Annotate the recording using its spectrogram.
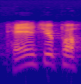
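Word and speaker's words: Tangipahoa: got to set me straight how do you pronounce the home your hometown it's called tan pooa tanip pooa all right there we go wow so Michael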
